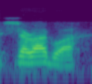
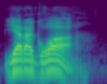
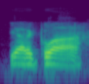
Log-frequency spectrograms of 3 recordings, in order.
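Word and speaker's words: Jaraguá: I believe it's Jaragua. – Yeah, according to Vitor Belfort, it was Yaragua. – Yaragua. – You don't really pronounce the J.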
